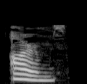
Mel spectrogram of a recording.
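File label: "arms", American English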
